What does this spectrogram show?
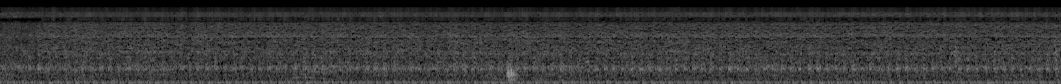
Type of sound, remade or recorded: recorded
